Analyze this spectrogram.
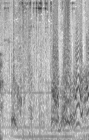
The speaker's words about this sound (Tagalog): Bigla kaming sinalakay ng mga malalaking aso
